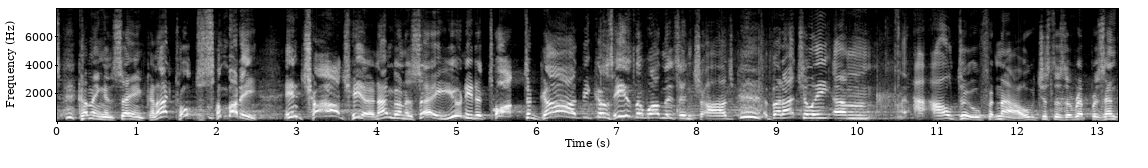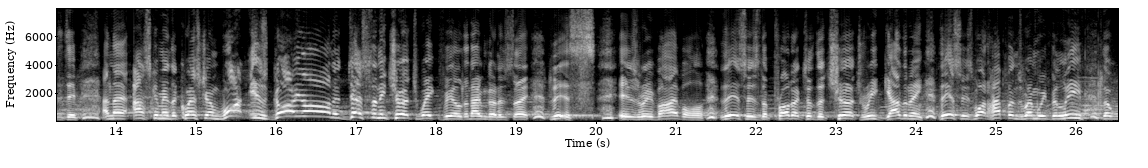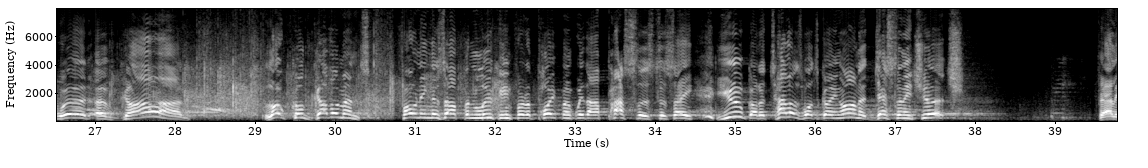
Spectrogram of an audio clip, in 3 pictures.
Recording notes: Recorded at Destiny's 22 Anniversary service.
